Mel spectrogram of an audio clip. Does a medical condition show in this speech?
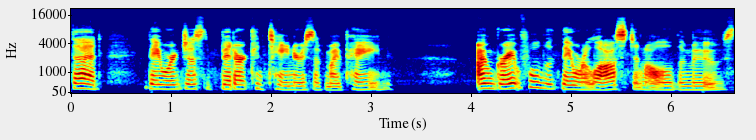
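Yes: cleft lip and palate; congenital, past surgeries, wears hearing aids; age 41, no further surgery needed at present, still some days of pain; clear speech.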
